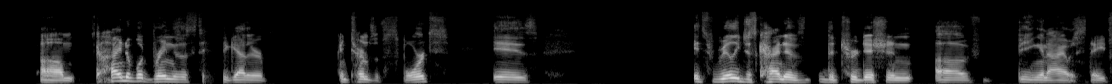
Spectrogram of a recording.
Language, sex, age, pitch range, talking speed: English, male, 30-49, 105-145 Hz, 130 wpm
